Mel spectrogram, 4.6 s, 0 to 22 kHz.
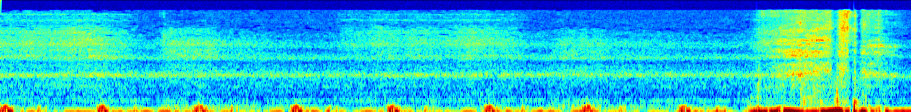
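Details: A streamer's own heartbeat picked up by a microphone during an ASMR stream, regular low thumps at about 120 a minute with a burst of noise at the end; the streamer says it is beating hard, with two normal pumps then two hard ones; a normal heartbeat.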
